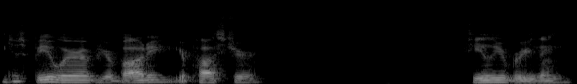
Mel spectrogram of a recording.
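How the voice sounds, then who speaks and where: A man leading a guided meditation, speaking softly and calmly with long pauses between short instructions. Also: deep voice. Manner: slow, calm, soft-spoken instructions with pauses. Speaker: meditation teacher.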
